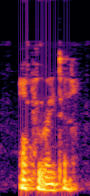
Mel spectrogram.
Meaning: 1. A person or organisation that operates a device, system, service, etc 2. A telecommunications facilitator whose job is to connect or otherwise assist callers
- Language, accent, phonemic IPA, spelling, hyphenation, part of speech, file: English, Southern England, /ˈɒpəˌɹeɪtə/, operator, op‧er‧ator, noun, LL-Q1860 (eng)-operator.wav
